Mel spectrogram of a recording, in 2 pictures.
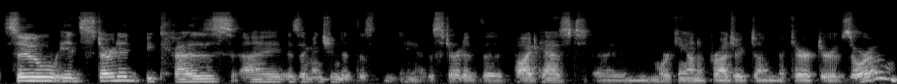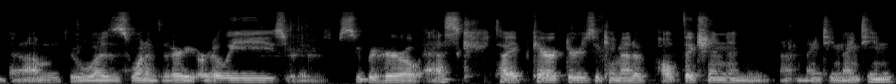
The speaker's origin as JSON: {"language": "English", "region": "New Mexico", "country": "United States", "tie": "born or raised there", "moved": "yes", "said": "growing up in New Mexico"}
